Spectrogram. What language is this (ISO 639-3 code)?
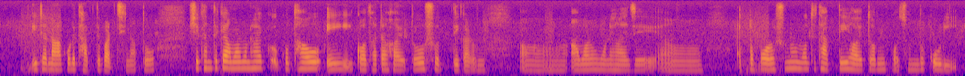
ben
